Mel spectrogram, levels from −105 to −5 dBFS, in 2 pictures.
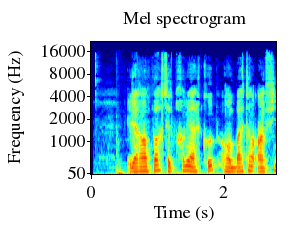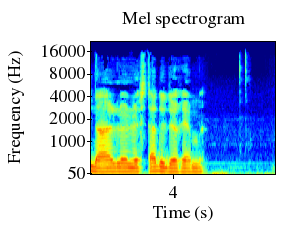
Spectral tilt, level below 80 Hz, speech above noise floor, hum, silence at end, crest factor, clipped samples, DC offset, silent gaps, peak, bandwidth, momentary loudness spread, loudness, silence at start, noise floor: -6.5 dB/octave; -46 dBFS; 26 dB; none; 0 s; 18 dB; under 0.1%; under 0.1%; none; -10 dBFS; 16 kHz; 6 LU; -26 LUFS; 0.35 s; -51 dBFS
